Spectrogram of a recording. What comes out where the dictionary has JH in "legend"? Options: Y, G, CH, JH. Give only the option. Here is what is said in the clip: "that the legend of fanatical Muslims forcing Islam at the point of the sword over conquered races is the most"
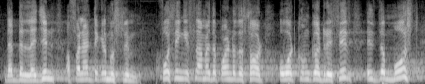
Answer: JH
